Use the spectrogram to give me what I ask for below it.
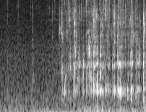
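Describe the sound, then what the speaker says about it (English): A drink poured in the video game Enshrouded, a short trickling, splashing liquid stream that starts quietly and fills in over about a second, heard alone. "Just gonna pour this drink here."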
